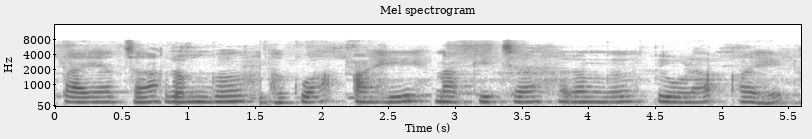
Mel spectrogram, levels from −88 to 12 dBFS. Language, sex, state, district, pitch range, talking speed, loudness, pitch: Marathi, female, Maharashtra, Nagpur, 220-235 Hz, 85 wpm, -31 LUFS, 225 Hz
